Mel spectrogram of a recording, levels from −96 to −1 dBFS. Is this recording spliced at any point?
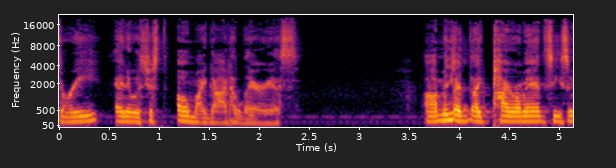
yes; 1 cut; at 3.9 s

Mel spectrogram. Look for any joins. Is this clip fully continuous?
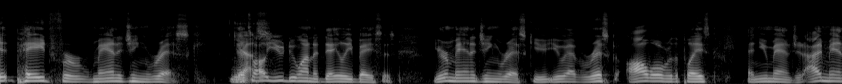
yes; 0 cuts

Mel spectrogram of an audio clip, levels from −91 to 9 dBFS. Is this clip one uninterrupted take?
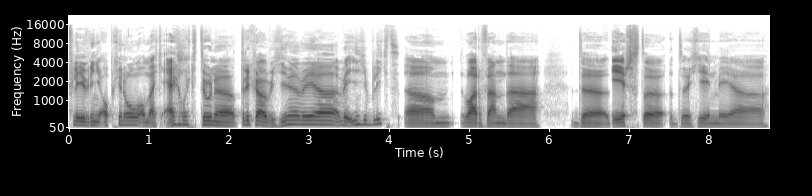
no; 1 cut; at 6.8 s

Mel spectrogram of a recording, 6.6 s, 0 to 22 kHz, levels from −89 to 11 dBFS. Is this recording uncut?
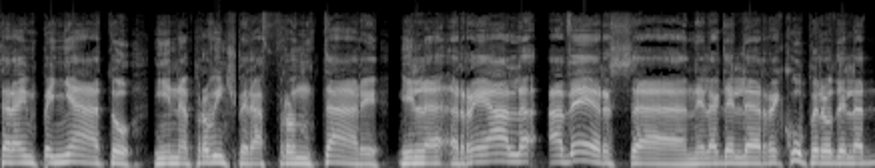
no; 3 cuts; at 1.1 s, 1.8 s, 5.4 s

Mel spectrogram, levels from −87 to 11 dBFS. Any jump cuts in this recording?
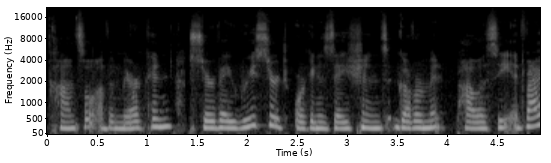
yes; 1 cut; at 1.4 s

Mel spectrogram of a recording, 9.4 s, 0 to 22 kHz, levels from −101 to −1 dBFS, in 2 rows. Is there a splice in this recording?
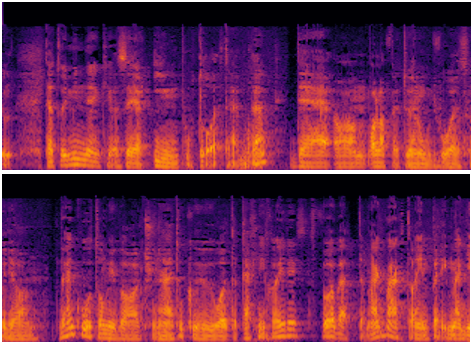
no; 0 cuts

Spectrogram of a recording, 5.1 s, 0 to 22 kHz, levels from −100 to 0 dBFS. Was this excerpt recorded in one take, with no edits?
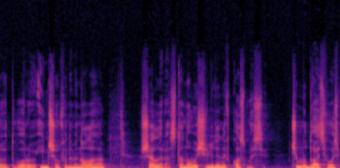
yes; 0 cuts

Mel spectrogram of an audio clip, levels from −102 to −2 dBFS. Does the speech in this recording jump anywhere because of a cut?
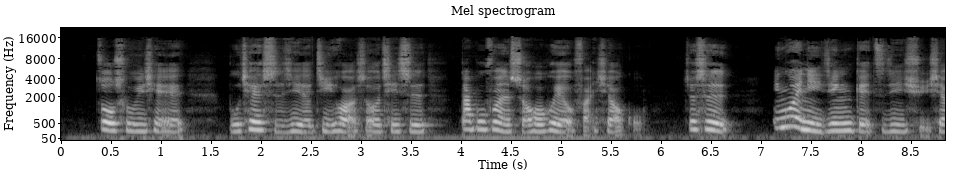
no; 0 cuts

